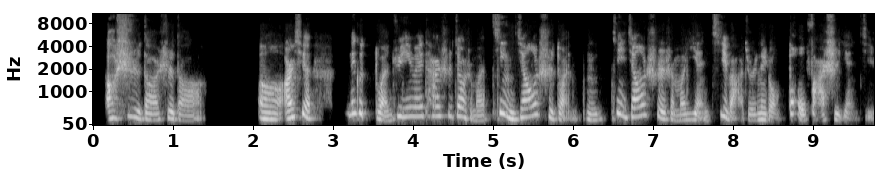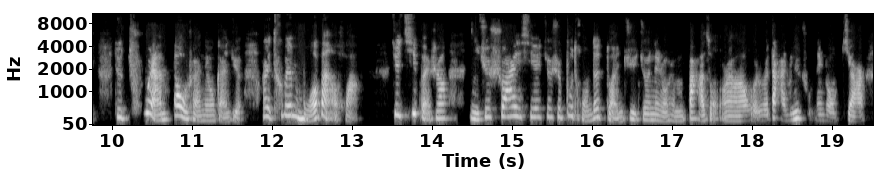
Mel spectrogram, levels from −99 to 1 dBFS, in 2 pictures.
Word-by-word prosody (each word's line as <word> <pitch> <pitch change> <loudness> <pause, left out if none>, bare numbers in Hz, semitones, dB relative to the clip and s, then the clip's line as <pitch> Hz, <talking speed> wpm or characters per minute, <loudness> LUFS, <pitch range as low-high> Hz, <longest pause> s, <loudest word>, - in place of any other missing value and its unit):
哦， 205 +2 +5
是 245 +1 +1
的 180 -3 -1
是 205 +2 0
的， - - -5 0.9
嗯。 210 - +4 0.2
而 215 +3 +8
且 255 -4 +2 0.4
那 355 +1 +1
个 360 - +3
短 - - +1
剧 280 - -1
因 270 +1 -2
为 275 0 -1
它 280 0 -2
是 290 0 -7
叫 270 -1 +2
什 220 - -8
么 145 +1 -4
晋 245 - +3
江 255 +9 +2
式 245 -10 -2
短 195 +2 -2 0.2
嗯， 175 0 -5
晋 340 -9 0
江 265 +5 +2
式 215 -9 0
什 185 -2 -5
么 160 +2 -3
演 180 +1 -3
技 285 -5 -1
吧， - - -3
就 165 - -7
是 165 - -6
那 185 0 +2
种 135 +2 -4
爆 345 - +2 0.2
发 - - 0
式 - - +1
演 - - -10
技。 - - -14 0.2
就 250 - +1
突 295 - 0
然 185 - +6
爆 275 +2 +8
出 200 - -4
来 - - -2
那 155 - -10
种 155 0 -4
感 120 - -4
觉， - - -4 0.2
而 270 - +1
且 - - -3
特 310 - -7
别 300 -1 +4
模 210 -8 +6
版 - - +4
化。 - - -5 0.4
就 325 -3 +2
基 295 +5 +3
本 360 - -1
上 215 0 +2 0.3
你 200 -7 +2
去 255 +8 -2
刷 265 +1 +3
一 275 - -1
些 255 -1 -5
就 260 +1 -7
是 255 +1 -4
不 285 +4 -5
同 - - -7
的 235 +2 +1
短 240 - -3
剧， 195 -4 -3
就 180 -1 -5
是 175 - -3
那 170 -1 -3
种 130 -2 -4
什 155 - -10
么 140 - -7
霸 200 -8 +2
总 - - -5
啊， 145 0 0
或 - - -6
者 - - -6
说 160 - -5
大 - - +3
女 190 +5 +2
主 215 - -11
那 165 - -9
种 130 -4 -5
片 - - +2
儿， 135 - +1
220 Hz, 285 characters per minute, -24 LUFS, 180-275 Hz, 0.9 s, 而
